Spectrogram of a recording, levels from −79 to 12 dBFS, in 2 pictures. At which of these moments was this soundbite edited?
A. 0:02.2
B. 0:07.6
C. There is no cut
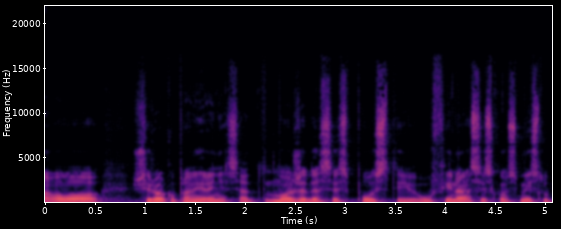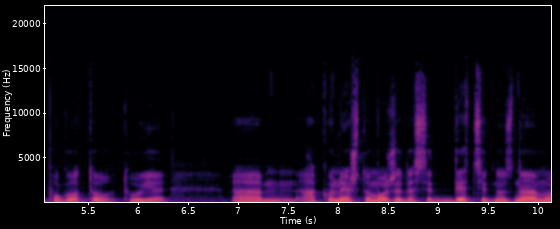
A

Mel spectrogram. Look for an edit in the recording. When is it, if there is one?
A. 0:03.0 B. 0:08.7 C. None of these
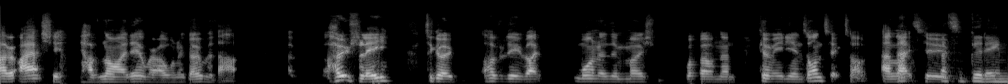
B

